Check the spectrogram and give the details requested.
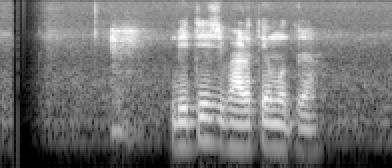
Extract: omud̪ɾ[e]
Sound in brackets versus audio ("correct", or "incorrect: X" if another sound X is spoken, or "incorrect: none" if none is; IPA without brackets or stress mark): incorrect: a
